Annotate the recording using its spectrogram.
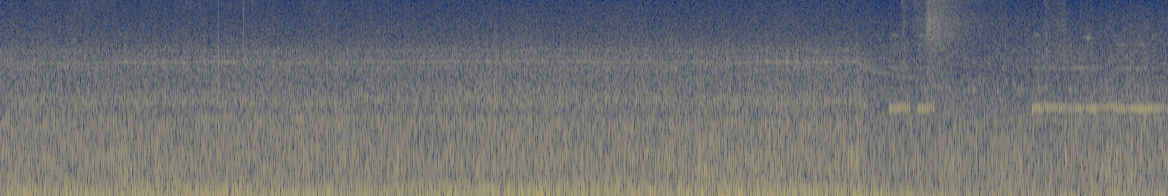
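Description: A heavy truck engine rumbles steadily as the truck drives along a rough track.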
